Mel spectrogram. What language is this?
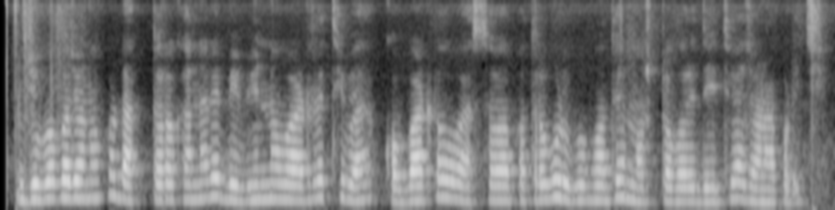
Odia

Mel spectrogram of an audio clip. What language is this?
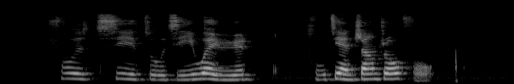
Chinese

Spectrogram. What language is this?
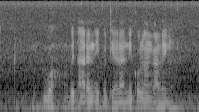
Javanese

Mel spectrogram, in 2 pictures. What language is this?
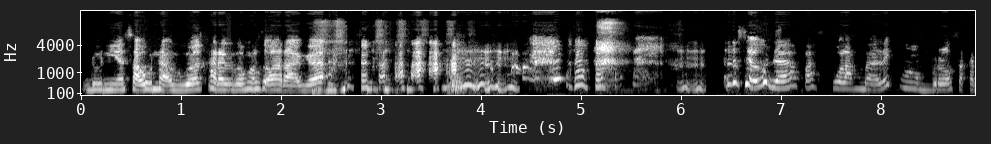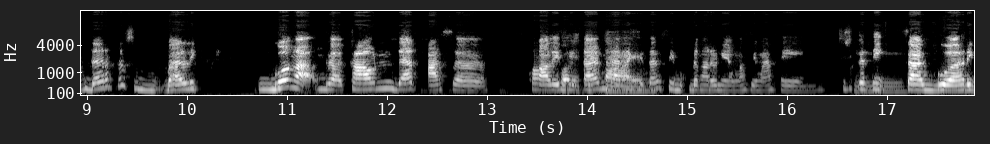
Indonesian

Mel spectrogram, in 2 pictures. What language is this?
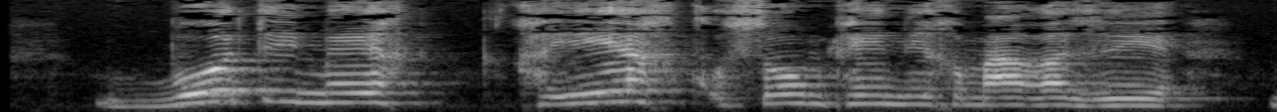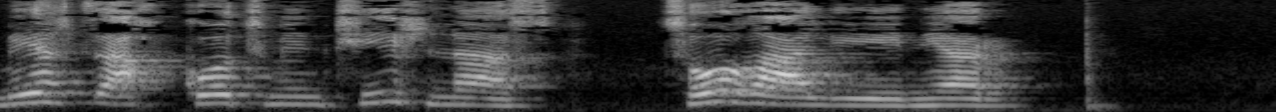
Bats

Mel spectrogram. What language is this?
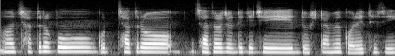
Odia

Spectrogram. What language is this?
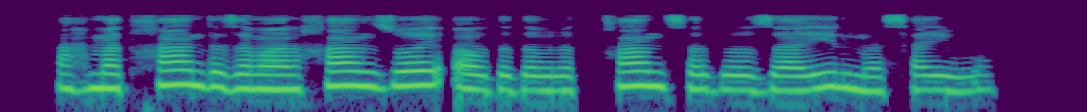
Pashto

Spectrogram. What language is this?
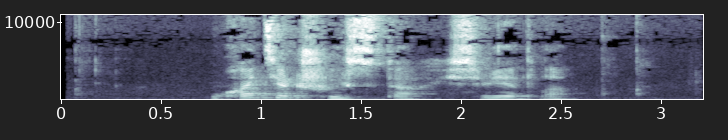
Belarusian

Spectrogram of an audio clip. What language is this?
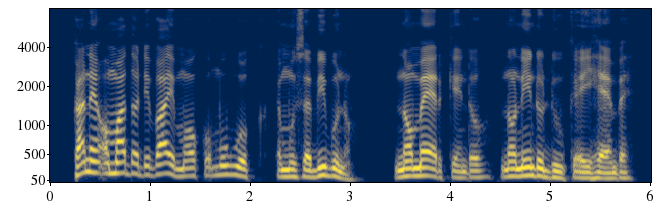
Luo (Kenya and Tanzania)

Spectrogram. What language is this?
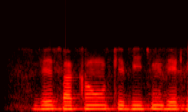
Hindi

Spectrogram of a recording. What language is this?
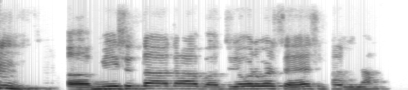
Marathi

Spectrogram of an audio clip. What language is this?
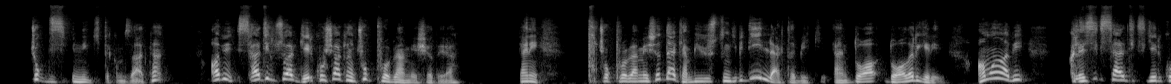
Turkish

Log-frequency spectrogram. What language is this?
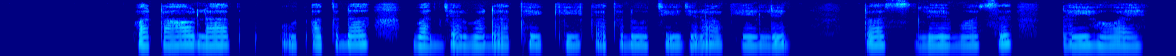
Chhattisgarhi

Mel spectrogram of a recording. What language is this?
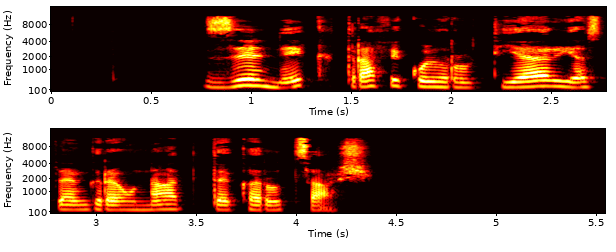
Romanian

